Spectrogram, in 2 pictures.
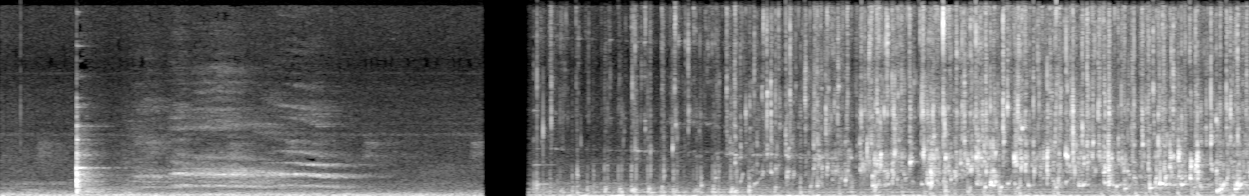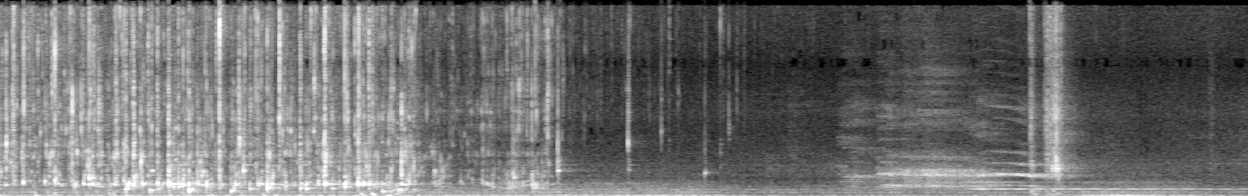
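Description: Fresh coconut water poured from a green coconut into a ceramic bowl: a splashing, dripping pour lasting about ten seconds. A rooster crows once before the pour and again near the end.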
